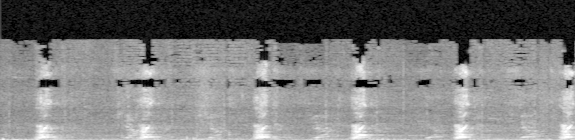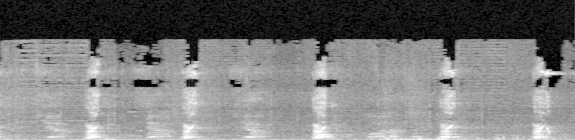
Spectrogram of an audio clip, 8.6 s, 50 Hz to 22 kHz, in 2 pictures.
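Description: A dog barking repeatedly in short, sharp barks, about one every 0.8 seconds, with a low rumble near the end.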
